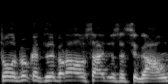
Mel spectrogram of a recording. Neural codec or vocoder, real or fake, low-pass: none; real; 7.2 kHz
